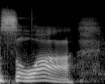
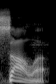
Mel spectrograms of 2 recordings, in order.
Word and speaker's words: Saleh: He used to call him Salah, and it's Salah.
